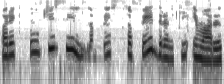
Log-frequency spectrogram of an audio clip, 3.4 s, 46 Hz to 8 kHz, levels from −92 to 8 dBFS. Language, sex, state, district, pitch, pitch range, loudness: Hindi, female, Chandigarh, Chandigarh, 280 Hz, 235-320 Hz, -13 LUFS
